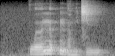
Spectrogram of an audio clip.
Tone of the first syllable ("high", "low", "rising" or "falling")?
rising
